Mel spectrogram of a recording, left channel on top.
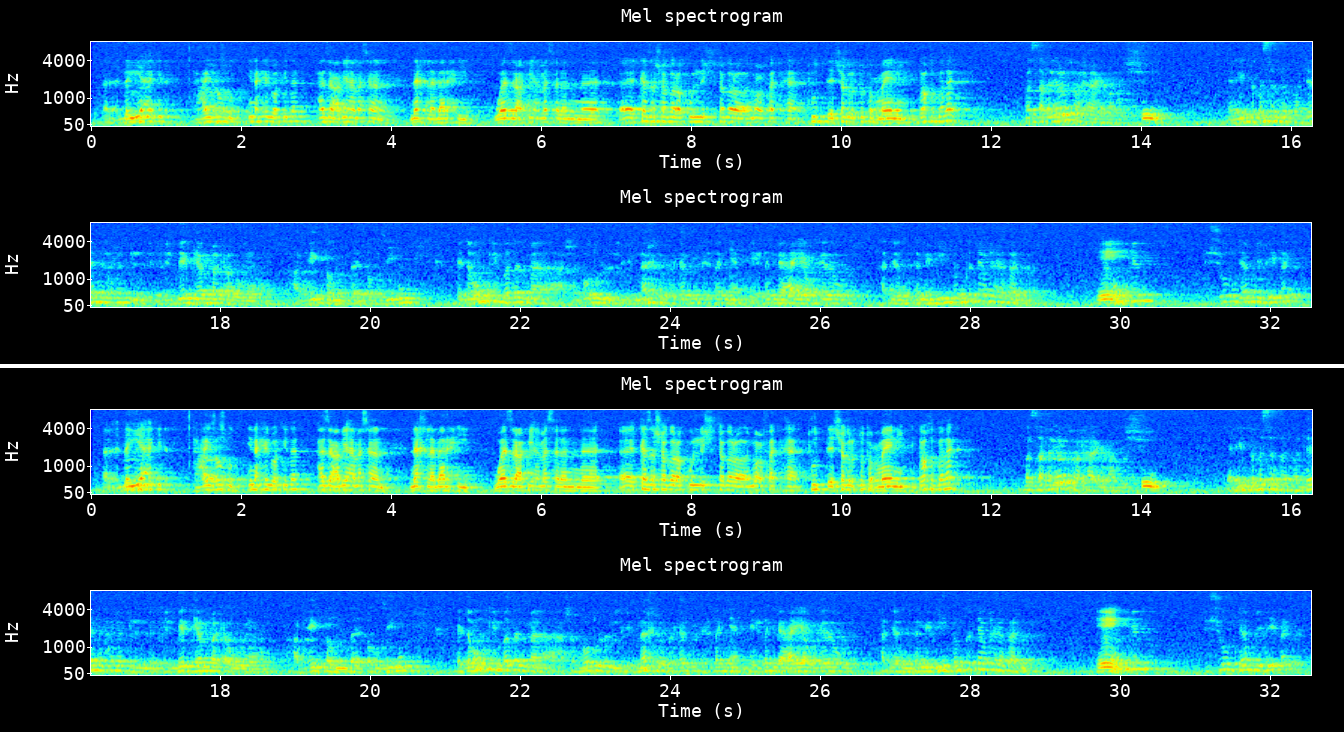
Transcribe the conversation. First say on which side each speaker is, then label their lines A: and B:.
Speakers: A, on the right; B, on the right.
A: ضيقه
B: امم
A: كده عايز
B: اه
A: اظبط
B: اه
A: جنينه حلوه كده ازرع بيها مثلا نخله برحي وازرع فيها مثلا آه، آه، كذا شجره كل شجره نوع فاكهه توت شجره توت عماني انت واخد بالك
B: بس خليني اقول لك على حاجه معلش
A: اوه
B: يعني انت مثلا لو هتعمل حاجه في ال... في البيت جنبك او يعني هت... هتعيد تن... تنظيمه انت ممكن بدل ما عشان برضه ال- النخل والحاجات دي بيحتاج بيحتاج رعايه وكده وحد يبقى مهتم بيه انت ممكن تعمل حاجه تانية انت
A: ايه
B: ممكن تشوف جنب بيتك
